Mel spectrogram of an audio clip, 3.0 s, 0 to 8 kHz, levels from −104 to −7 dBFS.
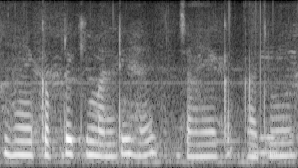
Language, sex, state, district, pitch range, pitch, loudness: Hindi, female, Bihar, West Champaran, 225-255 Hz, 245 Hz, -20 LUFS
